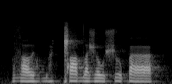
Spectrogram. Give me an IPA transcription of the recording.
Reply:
zˤ ɐː˨ j ɔ̤˨ b a̤˦ ǁ a˦ dˤ ɐ˨ ʒ oː˨ ʃ ɤ˦ p aː˨

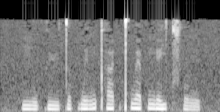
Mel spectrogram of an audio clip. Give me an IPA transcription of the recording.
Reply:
iː˨˩ w k yː˨˩ t̪ ʊ˧ k̚ w ɪ˨˥ ŋ pʰ ɐ˨˥ t̚ kʷʰ ɛː˧ p̚ ŋ e˧ j t͡sʰ ʊ˨˩ ŋ

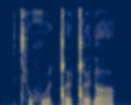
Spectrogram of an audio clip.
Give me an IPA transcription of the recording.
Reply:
tʰ ø xʷ j ø ǃ ø ǃ ø ɗ ʌ

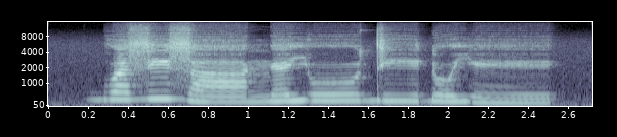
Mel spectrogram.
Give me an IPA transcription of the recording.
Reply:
ɡʷ a˦ z i˦ z aː˨ ŋ ɛ˧ j oː˧ d iː˦ ɗ o˦ j eː˨

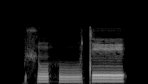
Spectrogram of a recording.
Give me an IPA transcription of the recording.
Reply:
ʃ ũ˨ h uː˨ t e˦

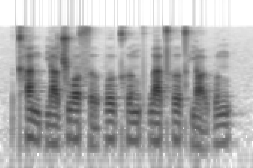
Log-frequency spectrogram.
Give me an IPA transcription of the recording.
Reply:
kʰ a˥˨ n p j ä˨˦ ʈ͡ʂ w ɔ˥˨ s ɤ̰˨˩ p o˥˨ ʊ̯ kʰ ɤ˦ ŋ pʰ w ä˦ t̪ʰ ɤ˥˨ t̪ʰ j ɑ̰˨˩ ʊ̯ p ʊ˦ ŋ

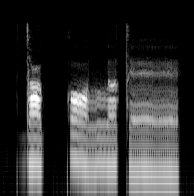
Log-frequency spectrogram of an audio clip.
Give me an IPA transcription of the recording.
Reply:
dˤ u˨ kː ɔ˦˨ lː ʌ˧ t ɛː˨

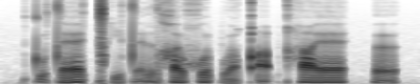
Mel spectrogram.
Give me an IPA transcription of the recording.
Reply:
tʷ ə̰˥˨ t ɛː˧˥ ǀʰ i˩ t ɛ̰˧˥ r χ əː˥ χʷ ɛ˥ p ʊː˩ qʼ æ̰˧ p qʰ ɛː˥ | ə̰˥˨

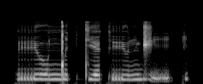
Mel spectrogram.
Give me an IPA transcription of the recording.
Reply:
rʲ o ŋ͡ǃ i k tʲ æ k rʲ u n d͡ʒ ḭ k

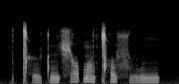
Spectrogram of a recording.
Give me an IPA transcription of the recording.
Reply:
ǀʰ ɤ˩ tʷ ĩ˧˥ ʃ ɔ˧˥ ɓ ɔ̃˧ ǀʰ ɔ˧ sʷ e˩˧ w ĩ˧

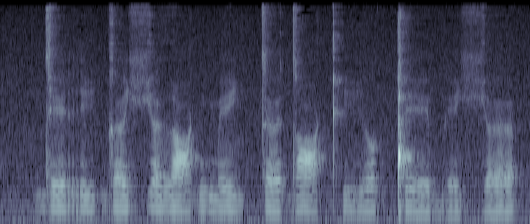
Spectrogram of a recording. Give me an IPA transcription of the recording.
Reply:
d e r i ɡ ə ç ə ð ɑ ɡ m e ʎ t ə d ɑ kʰ i o̯ ǃ e b e ç ə

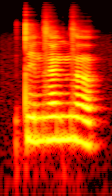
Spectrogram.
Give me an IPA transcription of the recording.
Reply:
t̪ i n z ɛ̃ ɡ n z ə̃

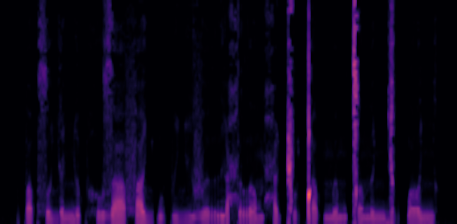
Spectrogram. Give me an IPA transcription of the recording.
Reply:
p a p s o ʎ a ɲ ø p h u z a f a ʎ ɓ u p i ʎ i v ø r i ħ r ʌ m ħ i ǁ u ǃ a p m ø m ǀ ʌ n ø ɲ ɟ ʌ k͡p ʌ ɲ

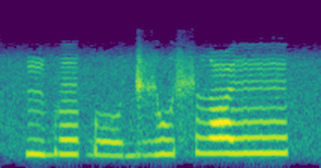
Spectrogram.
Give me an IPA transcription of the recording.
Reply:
m b ø ɠ o̤ d͡ʒ u ʃ ðˤ ø

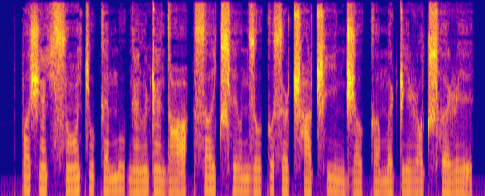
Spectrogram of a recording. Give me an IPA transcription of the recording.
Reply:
p ʌ ʃ æ̃ ç s ɔ̃ c u k ɛ m u ɡ æ̃ l ə̃ ʈ æ̃ d ɑ | s ʌ ɪ̯ t͡ɕʰ ɪ ʊ̯ n z ʊ k ʊ s ə˞ ʈ͡ʂʰ ɑ ʈ͡ʂʰ i n d͡ʒ ʌ ʊ̯ k ʌ m ə ʈ i ɭ ɔ t͡ɕʰ ə ɭ ɪ

